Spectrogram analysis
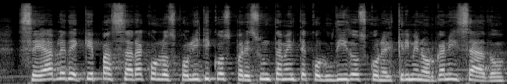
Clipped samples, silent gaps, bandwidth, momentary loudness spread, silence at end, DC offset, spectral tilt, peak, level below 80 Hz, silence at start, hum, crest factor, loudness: under 0.1%; none; 19 kHz; 2 LU; 0 s; under 0.1%; -4.5 dB/octave; -4 dBFS; -50 dBFS; 0.05 s; none; 12 dB; -16 LUFS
